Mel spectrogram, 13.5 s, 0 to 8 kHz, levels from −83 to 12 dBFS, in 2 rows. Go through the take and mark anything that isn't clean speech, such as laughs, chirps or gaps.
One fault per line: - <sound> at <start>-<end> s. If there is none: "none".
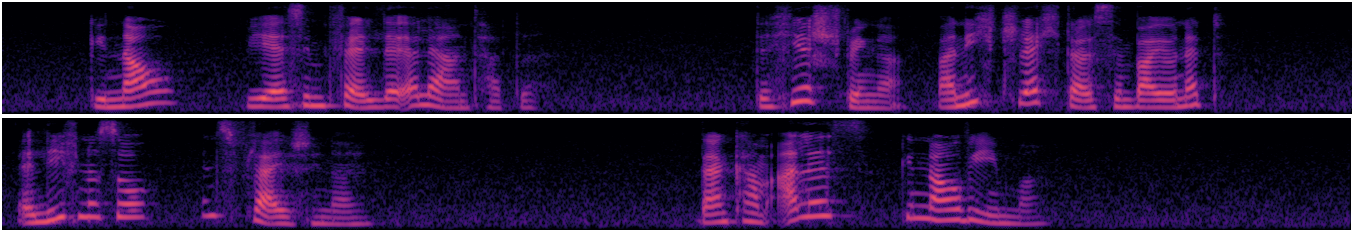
none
